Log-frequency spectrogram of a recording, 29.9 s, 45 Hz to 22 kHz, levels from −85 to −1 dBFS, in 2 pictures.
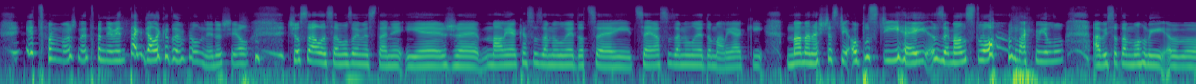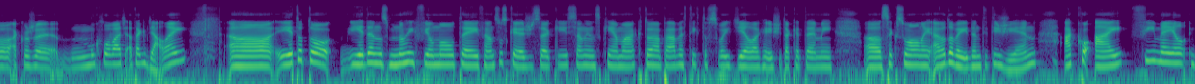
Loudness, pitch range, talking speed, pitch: -28 LUFS, 175-225 Hz, 150 wpm, 190 Hz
